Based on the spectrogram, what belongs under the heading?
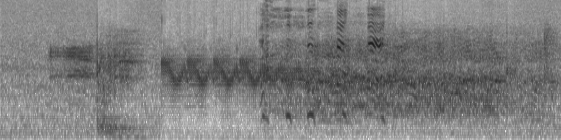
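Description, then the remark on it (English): A cartoon boing spring effect wobbles loudly with a rapid warbling vibrato, preceded by a short thump, then settles into a sustained twanging resonance under faint chattering. “That's a springing sound.”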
